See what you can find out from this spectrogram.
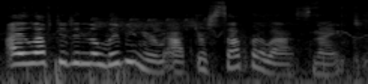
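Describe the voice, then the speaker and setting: A woman reads as a concerned storybook mother goat. She is exasperated and emphatic, her pitch rising as she frets, with clear noise in the recording. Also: sing-song, quick pace.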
